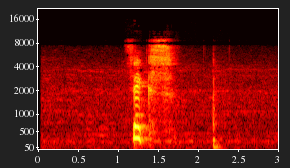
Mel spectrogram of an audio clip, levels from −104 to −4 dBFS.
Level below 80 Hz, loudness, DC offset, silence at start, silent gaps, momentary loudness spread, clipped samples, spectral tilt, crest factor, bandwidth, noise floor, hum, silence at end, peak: -64 dBFS; -30 LUFS; under 0.1%; 1.1 s; none; 24 LU; under 0.1%; -2 dB/octave; 24 dB; 9.6 kHz; -64 dBFS; none; 0.75 s; -10 dBFS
